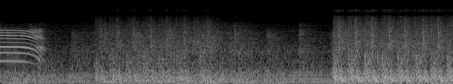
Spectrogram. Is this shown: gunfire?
yes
